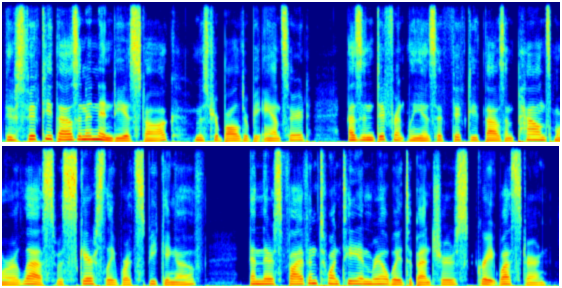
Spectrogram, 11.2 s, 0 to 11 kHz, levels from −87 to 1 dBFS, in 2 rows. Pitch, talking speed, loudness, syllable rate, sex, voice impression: 185 Hz, 185 wpm, -18 LUFS, 5.8 syllables/s, female, feminine, adult-like, tensed, powerful, clear, fluent, intellectual, calm, elegant, lively, slightly strict, slightly sharp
